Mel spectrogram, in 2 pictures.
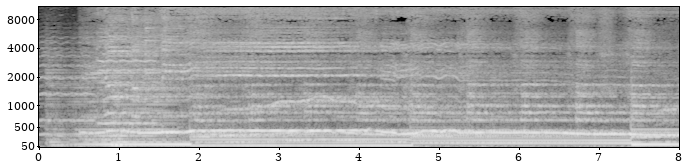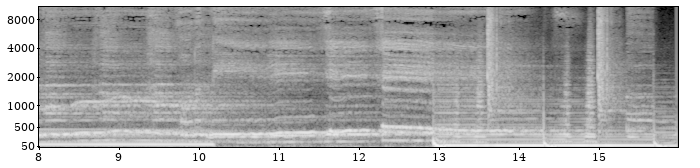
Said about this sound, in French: la prochaine musique, vous l'avez sûrement aussi entendue dans une récente publicité de Proximus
